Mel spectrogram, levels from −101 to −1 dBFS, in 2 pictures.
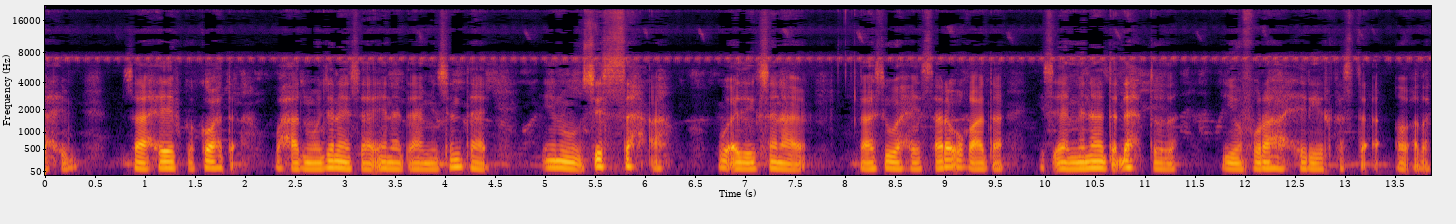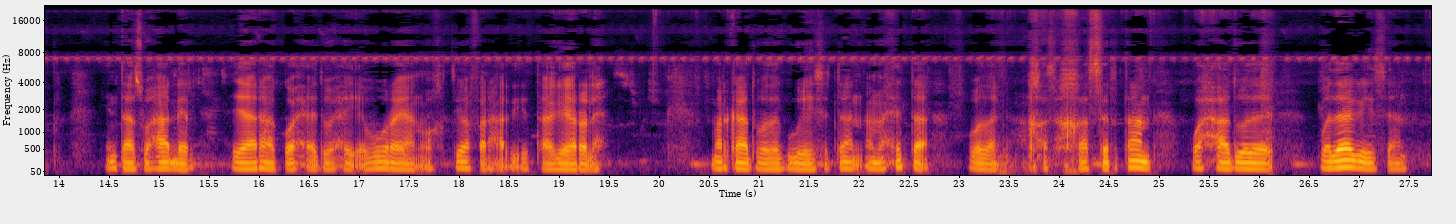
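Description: A speech recording with no audible technical faults anywhere in the signal.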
